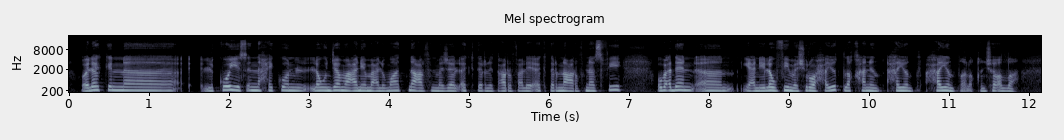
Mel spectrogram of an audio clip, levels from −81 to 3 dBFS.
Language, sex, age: Arabic, female, 10-29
